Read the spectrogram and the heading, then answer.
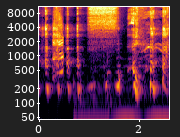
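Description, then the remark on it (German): A voice mimics a faint, metallic squeak with a few short, creaky vocal bursts, mixed with chuckling and a brief breathy hiss in the middle, moderately loud. “Man hört so ein leichtes metallisches Quietschen.”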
